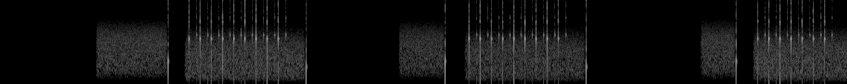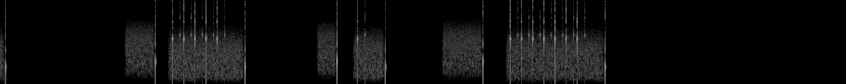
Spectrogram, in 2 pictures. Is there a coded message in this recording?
Yes: pulse dialling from 1.0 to 14.5 s, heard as a rotary dial, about 9 pulses a second. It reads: 9 9 7 5 1 7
